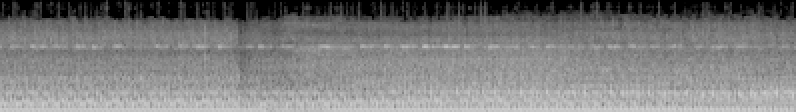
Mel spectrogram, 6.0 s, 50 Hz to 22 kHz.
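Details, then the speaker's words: Detroit 4-53TIB two-stroke diesel, rebuilt to Silver Series, cold start outdoors in freezing weather after 30 minutes of Webasto preheat, no oil heater: deep steady drone with even low beat and no misses; healthy idle while warming. "we're going to do a c start for you if the battery will last in this thing well it's out here in the freezing cold"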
